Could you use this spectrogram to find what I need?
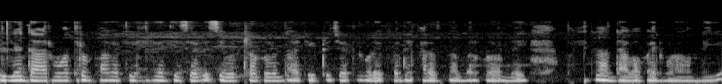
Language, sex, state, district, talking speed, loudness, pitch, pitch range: Telugu, female, Andhra Pradesh, Chittoor, 160 wpm, -20 LUFS, 180 Hz, 175-185 Hz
